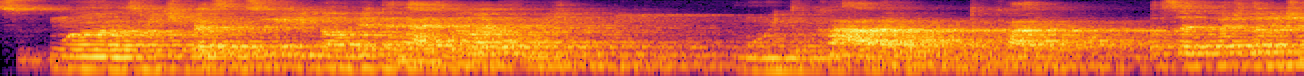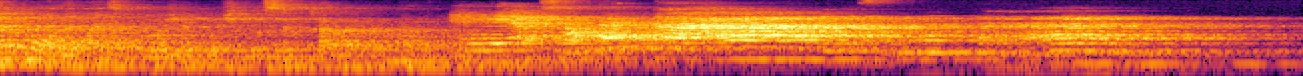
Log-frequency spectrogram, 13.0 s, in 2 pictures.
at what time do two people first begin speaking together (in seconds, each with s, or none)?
none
